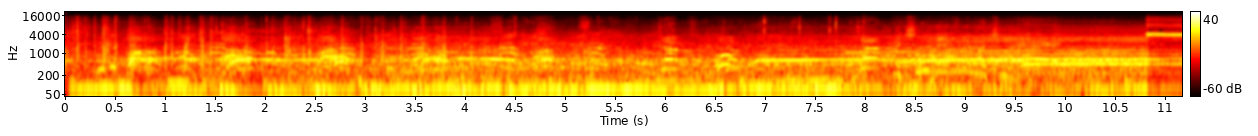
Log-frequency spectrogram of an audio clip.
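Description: A crowd chatters and cheers loudly outdoors.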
